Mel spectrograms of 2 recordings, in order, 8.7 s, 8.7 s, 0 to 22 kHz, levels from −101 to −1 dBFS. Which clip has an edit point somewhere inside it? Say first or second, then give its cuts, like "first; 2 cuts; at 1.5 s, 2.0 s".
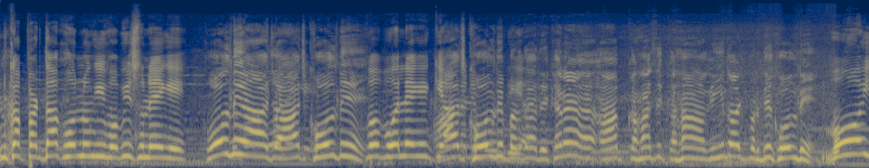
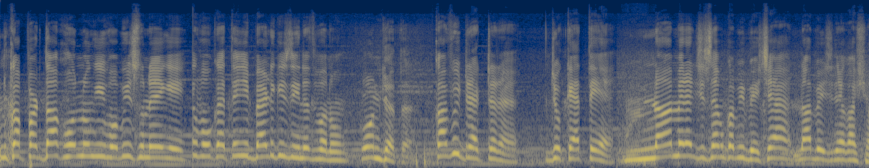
second; 3 cuts; at 1.9 s, 4.3 s, 6.1 s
